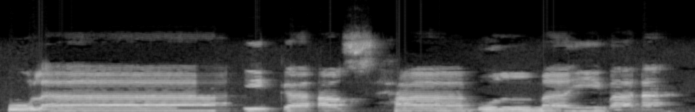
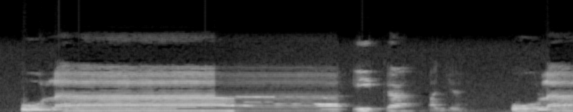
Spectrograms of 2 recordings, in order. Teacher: Ya, mat wajib ini panjang. Mat wajib yang harus dibaca panjang, 6 ketukan.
